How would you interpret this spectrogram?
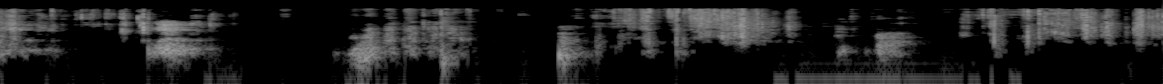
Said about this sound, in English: I'm using the wet Bible that got left out in the rain and all the pages. Doesn't matter how often they're used, stick together.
